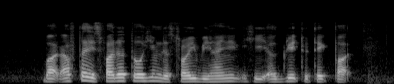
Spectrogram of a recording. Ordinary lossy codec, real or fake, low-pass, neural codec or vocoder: none; real; 7.2 kHz; none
